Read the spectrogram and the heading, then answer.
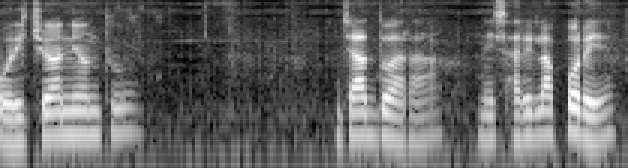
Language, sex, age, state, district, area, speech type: Odia, male, 18-30, Odisha, Balangir, urban, spontaneous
